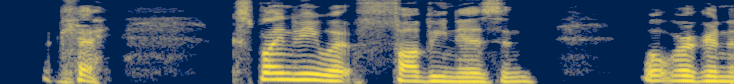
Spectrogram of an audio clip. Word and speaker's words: phubbing: I don't even know if that's how you actually Is it pubbing? Fubbing? No, it's ph, so it' be f fubbing.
